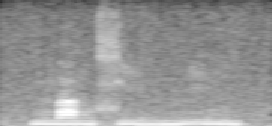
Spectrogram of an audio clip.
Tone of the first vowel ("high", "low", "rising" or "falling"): rising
